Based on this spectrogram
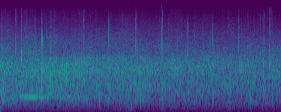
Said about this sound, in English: Hey, thank you all for hanging in there. Yeah, go ahead and applause. Yeah, good job.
